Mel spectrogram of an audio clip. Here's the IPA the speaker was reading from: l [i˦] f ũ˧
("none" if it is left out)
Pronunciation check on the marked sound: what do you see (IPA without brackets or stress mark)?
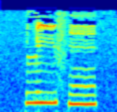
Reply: i˦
